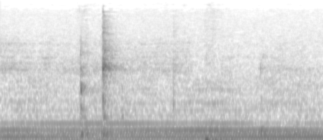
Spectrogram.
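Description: A metal spoon clicking faintly twice against the bowl and teeth while a mouthful of thick frozen smoothie bowl is eaten, with a small low thump about one and a half seconds in. A steady low electrical hum runs underneath.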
